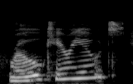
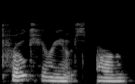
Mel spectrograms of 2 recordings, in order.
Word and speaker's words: prokaryotes: And those are prokaryotes and eukaryotes. So pro rhymes with no, which is a good way to remember that it has no nucleus.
